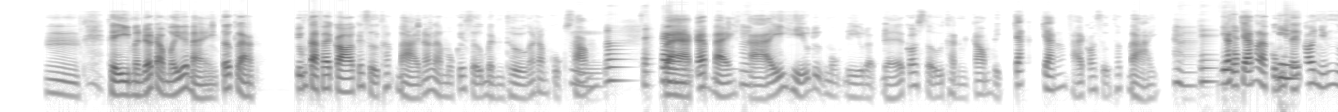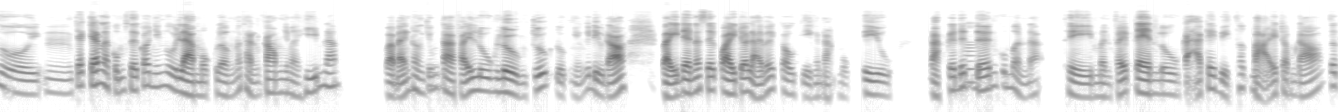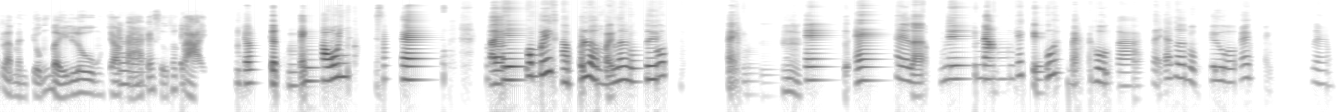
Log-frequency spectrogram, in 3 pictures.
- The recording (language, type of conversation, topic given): Vietnamese, podcast, Bạn làm gì để chấp nhận những phần chưa hoàn hảo của bản thân?
- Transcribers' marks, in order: tapping; static; distorted speech; unintelligible speech; unintelligible speech; in English: "plan"; other background noise; unintelligible speech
